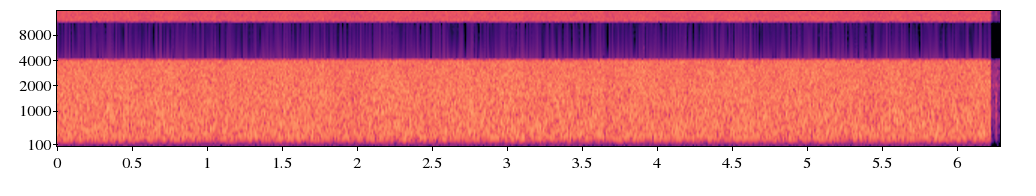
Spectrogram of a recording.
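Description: Steady FM receiver hiss from an Airspy HF Discovery tuned to the 27.85125 MHz CB channel in narrowband FM with the squelch off: no station is transmitting, so the open receiver puts out plain noise with no bass, at an even level.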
